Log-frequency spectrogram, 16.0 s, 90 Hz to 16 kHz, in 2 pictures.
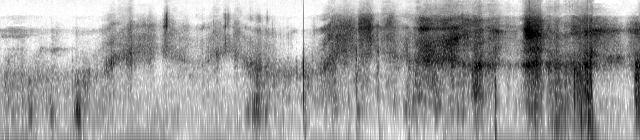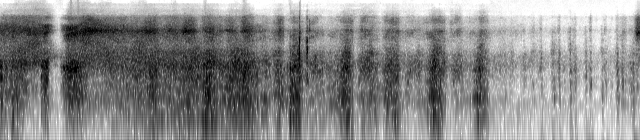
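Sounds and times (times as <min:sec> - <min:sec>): scratching against microphone: 0:05.6 - 0:16.0.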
